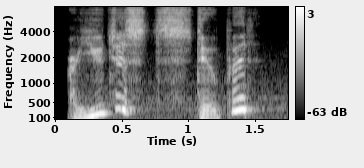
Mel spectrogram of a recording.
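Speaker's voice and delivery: puzzled, slow, hushed whisper. Voicing a guard who stares puzzled at a player walking past: puzzled guard. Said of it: "The guard looks at you, puzzled ... goes".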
